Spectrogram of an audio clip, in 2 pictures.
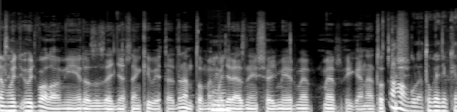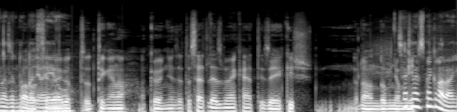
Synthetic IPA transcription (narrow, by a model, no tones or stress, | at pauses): ɛmho̞ɟho̞ɟʋɒlɒmieːɾɛzɒzɛɟːɛt̪lɛŋkiveːt̪ɛld̪ɛnɛmt̪uomːɛɡmɒɟɒɾaːznienʃɛoɟmeːrmɛrmɛɾiɡɛnhat̪o̞t̪ːiɦʃɒŋɡulɒt̪okɛɟeːp̚kent̪ɒzoknvɒloːsinilɛɡot̪ːot̪ːiɡɛnɒːkørɲɛzɛt̪ɛsɛt̪lɛzmɛkhaːt̪izeːkiʃ | rɒnd̪o̞mɲomilɛsmɛɡɒɾɒɲ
